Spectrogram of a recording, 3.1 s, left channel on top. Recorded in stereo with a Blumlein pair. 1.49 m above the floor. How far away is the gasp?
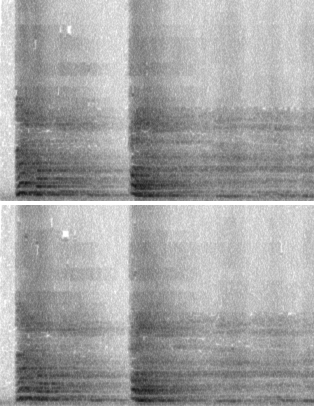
About 0.6 m.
